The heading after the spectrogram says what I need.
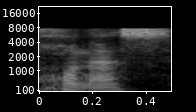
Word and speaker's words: Jonas: It's pronounced Jonas. Thank you very much. Say that again. My name is pronounced Jonas. It's in Spanish.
